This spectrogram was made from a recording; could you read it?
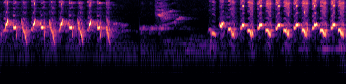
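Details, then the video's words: Rapid ropel song of a lively yellow-vented bulbul, meant to prompt other bulbuls to sing. Two quick strings of sharp, descending chirps about eight per second are split by a brief pause. A faint steady hum sits underneath. "burung trucukan ropel gacor untuk memancing trucukan lain agar rajin bunyi"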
